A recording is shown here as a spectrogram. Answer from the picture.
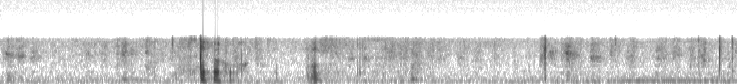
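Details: Two puppies, a German shepherd and a Lab, wrestling in play; a few sharp scuffling yelps and growls around the middle, quieter rustles and a soft voice near them, steady low hum underneath.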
